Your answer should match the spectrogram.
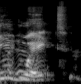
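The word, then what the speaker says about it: Dia dhuit: Diagwit. Actually, that's Diagwit.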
